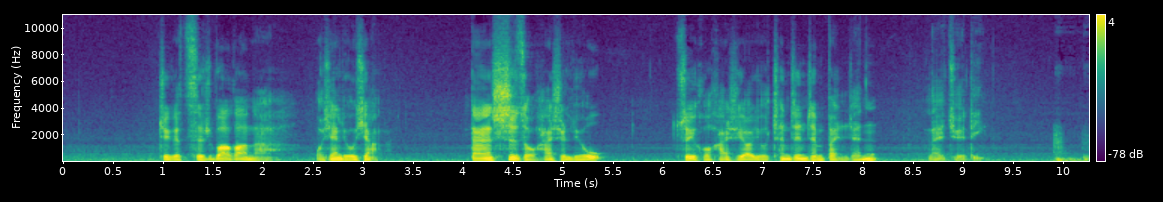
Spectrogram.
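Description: A middle-aged man speaks calmly and firmly nearby.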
